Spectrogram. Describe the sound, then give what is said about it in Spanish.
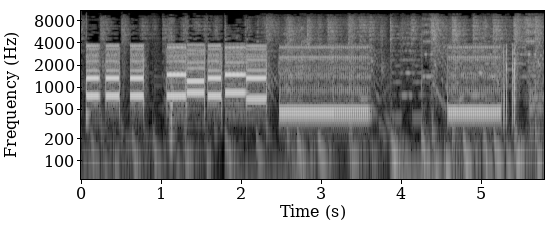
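A quick series of electronic telephone keypad beeps after the call button is pressed, followed by two long, steady ringing tones separated by a brief gap. “Apriete el botón y espere a la telefonista.”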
